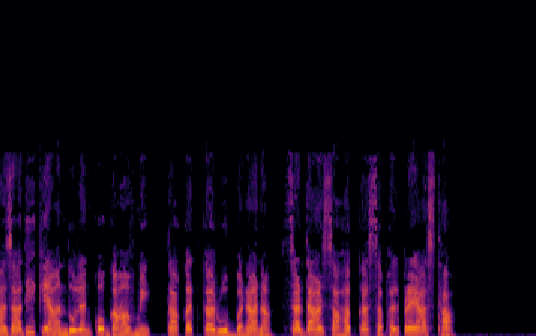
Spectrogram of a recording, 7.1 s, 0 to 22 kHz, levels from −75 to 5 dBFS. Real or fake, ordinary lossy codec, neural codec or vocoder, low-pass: real; AAC, 32 kbps; none; 19.8 kHz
